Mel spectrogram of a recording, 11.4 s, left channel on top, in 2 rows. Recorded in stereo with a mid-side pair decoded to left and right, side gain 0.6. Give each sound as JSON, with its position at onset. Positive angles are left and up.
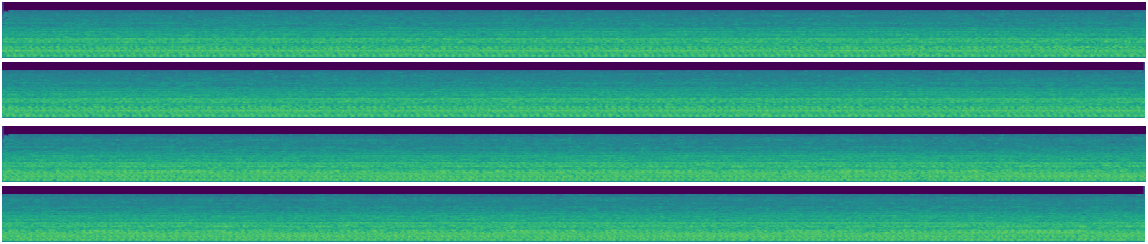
{"t": 0.0, "sound": "an engine running", "azimuth_deg": 5, "distance_m": 2.5}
